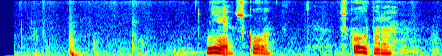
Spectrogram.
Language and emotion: Russian, sad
